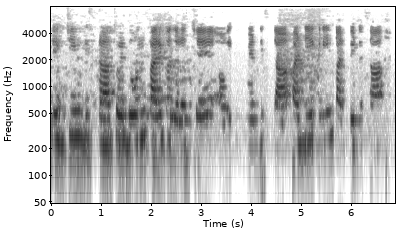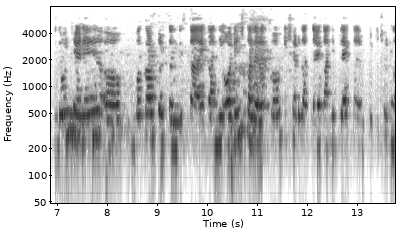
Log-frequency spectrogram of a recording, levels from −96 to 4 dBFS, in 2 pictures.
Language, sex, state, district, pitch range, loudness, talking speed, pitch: Konkani, female, Goa, North and South Goa, 215-245 Hz, -21 LUFS, 130 wpm, 235 Hz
